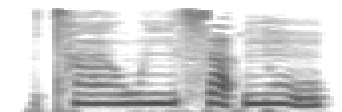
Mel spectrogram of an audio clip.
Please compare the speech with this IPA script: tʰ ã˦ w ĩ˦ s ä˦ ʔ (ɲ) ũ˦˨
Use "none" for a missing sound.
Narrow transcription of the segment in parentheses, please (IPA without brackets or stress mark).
ɲ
